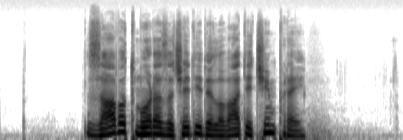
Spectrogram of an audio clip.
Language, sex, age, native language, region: Slovenian, male, 18-29, Slovenian, Savinja region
